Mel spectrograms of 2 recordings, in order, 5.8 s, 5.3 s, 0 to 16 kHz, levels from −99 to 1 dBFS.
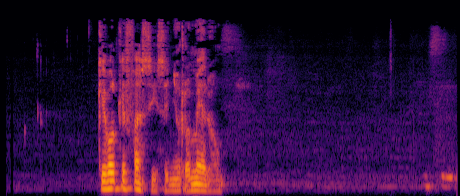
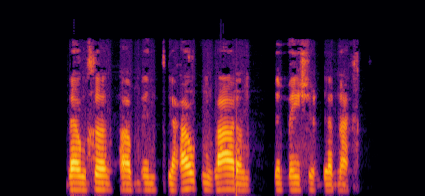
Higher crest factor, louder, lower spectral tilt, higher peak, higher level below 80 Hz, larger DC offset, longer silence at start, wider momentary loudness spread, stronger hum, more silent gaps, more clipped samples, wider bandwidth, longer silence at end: first, 24 dB vs 18 dB; second, -26 LUFS vs -17 LUFS; about the same, -5 dB/octave vs -5.5 dB/octave; second, -6 dBFS vs 0 dBFS; second, -68 dBFS vs -62 dBFS; neither; first, 1.25 s vs 0.85 s; first, 24 LU vs 15 LU; neither; neither; neither; first, 11.5 kHz vs 7.6 kHz; second, 0.1 s vs 0.95 s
